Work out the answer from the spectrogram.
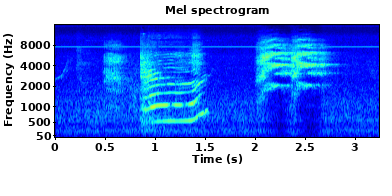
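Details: Pet lorikeets outside during cage cleaning, chattering a lot: a series of loud, shrill, nasal screeches, some sliding downward in pitch, delivered in three uneven bursts with brief pauses between, against a quiet background.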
